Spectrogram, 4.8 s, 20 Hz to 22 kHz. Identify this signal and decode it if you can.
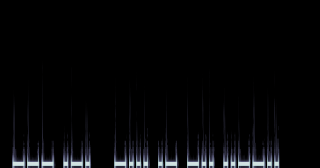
Morse code, heard as a keyed tone, about 22 wpm, 700 Hz. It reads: OR BAD?
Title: Sentences from Top 800 Words 22wpm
